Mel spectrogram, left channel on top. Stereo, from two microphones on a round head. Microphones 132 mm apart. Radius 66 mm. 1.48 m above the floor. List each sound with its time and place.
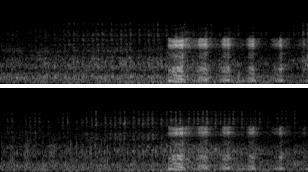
1.7 s laughter: 40° left (ahead or behind), 0.8 m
